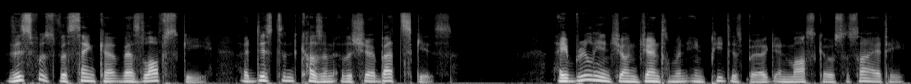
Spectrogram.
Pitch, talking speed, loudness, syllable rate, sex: 135 Hz, 125 wpm, -19 LUFS, 4.6 syllables/s, male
